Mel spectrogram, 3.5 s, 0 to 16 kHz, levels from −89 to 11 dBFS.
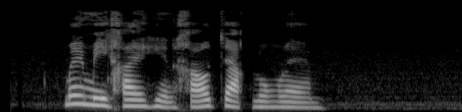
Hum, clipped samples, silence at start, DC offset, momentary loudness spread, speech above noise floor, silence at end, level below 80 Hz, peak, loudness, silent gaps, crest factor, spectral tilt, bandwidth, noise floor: none; under 0.1%; 0.5 s; under 0.1%; 9 LU; 39 dB; 1.05 s; -76 dBFS; -12 dBFS; -27 LUFS; none; 18 dB; -6.5 dB/octave; 11.5 kHz; -65 dBFS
